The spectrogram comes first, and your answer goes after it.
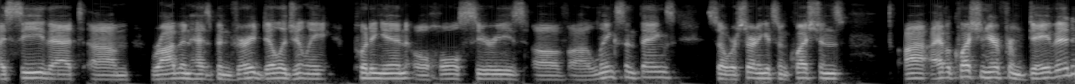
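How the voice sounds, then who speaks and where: Bright and sharp in tone, the voice varies its pitch in an ordinary way. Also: man. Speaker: archaeologist. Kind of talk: Q&A session. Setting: video call. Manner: fast.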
